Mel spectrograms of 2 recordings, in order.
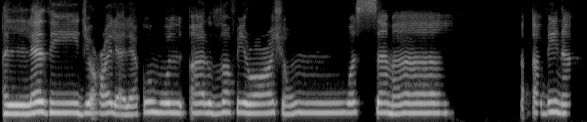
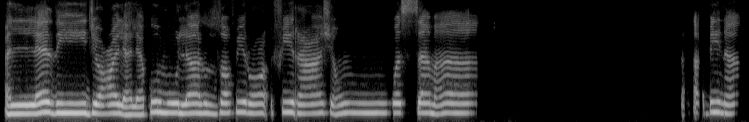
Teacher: کوئی خاص اختلاف نہیں ہے، مد متصل ہے، فراشوں پر ورش کے لیے ترقیق الراء ہے، الارضی پر نقل الحرکہ ہے ورش کے لیے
